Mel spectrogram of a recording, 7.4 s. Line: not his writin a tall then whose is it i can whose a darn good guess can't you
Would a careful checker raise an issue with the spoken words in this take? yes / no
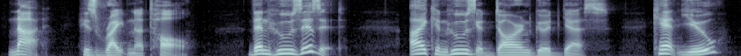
no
